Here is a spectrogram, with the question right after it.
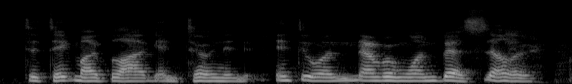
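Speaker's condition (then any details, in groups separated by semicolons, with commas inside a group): ALS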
